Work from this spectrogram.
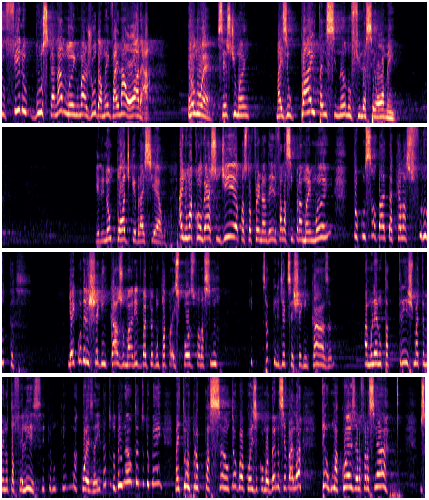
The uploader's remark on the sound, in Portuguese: Mensagem gravada no dia 04 de Março de 2018 na Comunidade Vivendo em Amor - Sede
